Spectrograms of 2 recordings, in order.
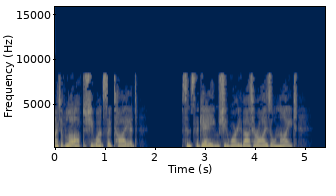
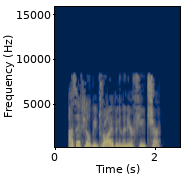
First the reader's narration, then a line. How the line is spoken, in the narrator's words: Lola said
